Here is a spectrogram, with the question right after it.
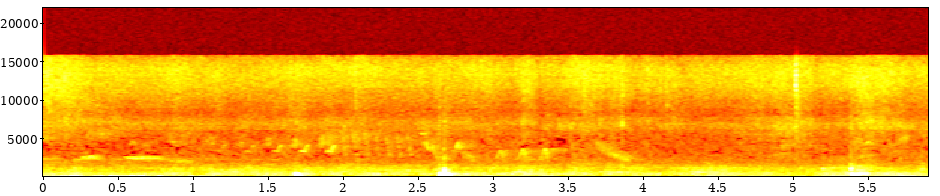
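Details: Western honey bees (Apis mellifera) fill the air with a steady, low droning hum around an opened hive as protein paste is added, bees sitting calmly on the combs.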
